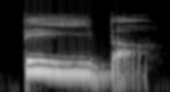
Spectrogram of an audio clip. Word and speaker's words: Pays-Bas: Final S here, not pronounced. Same thing here. Pays, and then bas. Les Pays-Bas.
